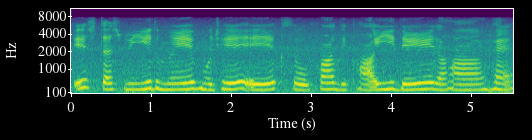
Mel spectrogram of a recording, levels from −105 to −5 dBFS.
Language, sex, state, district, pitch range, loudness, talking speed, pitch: Hindi, female, Madhya Pradesh, Katni, 225-255 Hz, -13 LUFS, 110 wpm, 235 Hz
